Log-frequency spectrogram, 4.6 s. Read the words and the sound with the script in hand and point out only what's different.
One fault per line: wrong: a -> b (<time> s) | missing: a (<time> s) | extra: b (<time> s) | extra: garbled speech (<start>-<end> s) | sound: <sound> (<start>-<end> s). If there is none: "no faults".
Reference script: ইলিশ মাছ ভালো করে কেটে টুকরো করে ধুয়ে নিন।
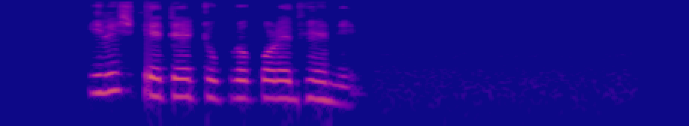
missing: মাছ ভালো করে (0.9 s)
